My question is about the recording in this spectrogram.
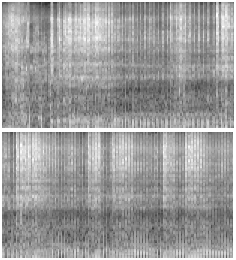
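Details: Old Ditch Witch trencher small engine with water in the fuel tank, run to pump the water out before the fuel line is hooked up: loud, uneven low chugging with a fast beat that surges and stumbles. It runs rough from water in the fuel, which is mostly gas afterwards.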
